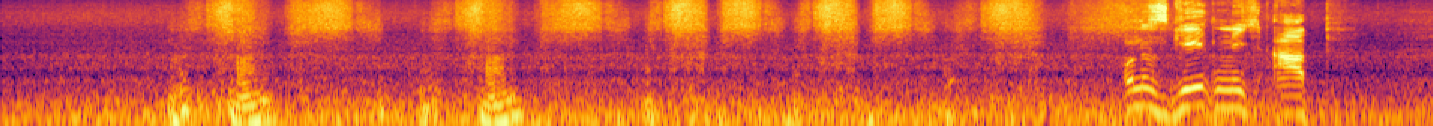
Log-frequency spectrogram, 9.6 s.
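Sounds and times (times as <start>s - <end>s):
ice scraper scraping frozen windshield: 1.1s - 7.7s
speech: 7.5s - 9.0s.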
